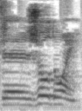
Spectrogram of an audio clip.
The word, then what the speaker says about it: Jodoin: It's Jodoin.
